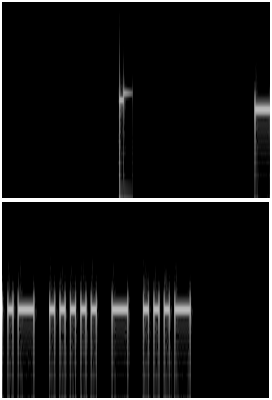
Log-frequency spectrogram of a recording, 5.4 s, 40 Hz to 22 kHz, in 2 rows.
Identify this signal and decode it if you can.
Morse code, heard as a keyed tone, about 22 wpm, 700 Hz. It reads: K5TV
